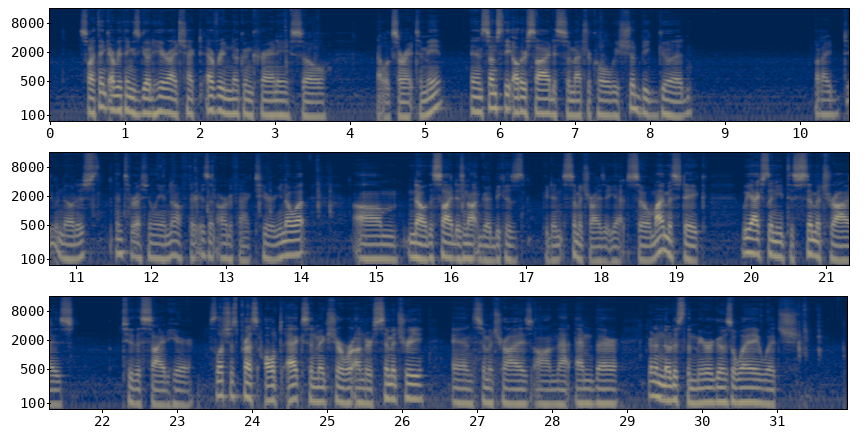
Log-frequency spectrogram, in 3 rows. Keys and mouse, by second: 3.3 shift+middle click, 4.0-4.4 middle drag, 6.0 shift+middle click, 6.9 middle click, 7.4 shift+middle drag, 8.0-10.7 middle drag, 11.3 shift+middle click, 12.6 Tab, 13.4 Tab, 14.2 Tab, 14.6 middle click, 16.1 Tab, 16.8 middle drag, 17.5 middle drag, 18.8-20.2 middle drag, 20.9-21.3 middle drag, 23.9 alt+x, 27.2-27.8 drag, 27.8-29.2 middle drag, 30.9 click, 31.4 ctrl+z.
